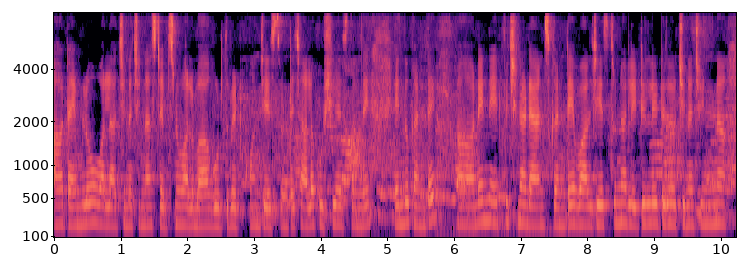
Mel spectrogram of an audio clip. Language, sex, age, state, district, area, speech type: Telugu, female, 30-45, Telangana, Ranga Reddy, urban, spontaneous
